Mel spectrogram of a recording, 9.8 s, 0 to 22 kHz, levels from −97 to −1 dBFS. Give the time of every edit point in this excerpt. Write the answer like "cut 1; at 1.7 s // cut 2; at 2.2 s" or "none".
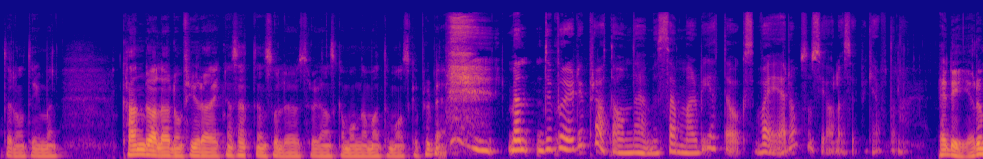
cut 1; at 4.4 s // cut 2; at 7.5 s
